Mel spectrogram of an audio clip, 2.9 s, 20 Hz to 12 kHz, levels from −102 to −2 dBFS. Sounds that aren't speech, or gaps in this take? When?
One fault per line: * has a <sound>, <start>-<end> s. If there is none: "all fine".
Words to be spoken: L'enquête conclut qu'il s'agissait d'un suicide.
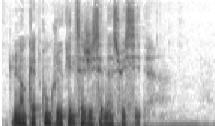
all fine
